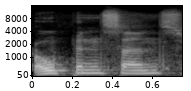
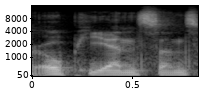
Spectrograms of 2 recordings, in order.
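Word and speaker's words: OPNsense: you used pfSense or open sense or OPN sense i think is actually how you say it you'll be you'll be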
